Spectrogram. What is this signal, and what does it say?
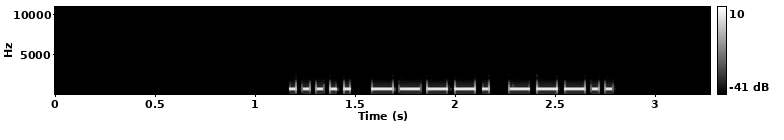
Morse code, heard as a keyed tone, about 34 wpm, 700 Hz. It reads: 598
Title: Numbers - 3-Digit 35wpm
